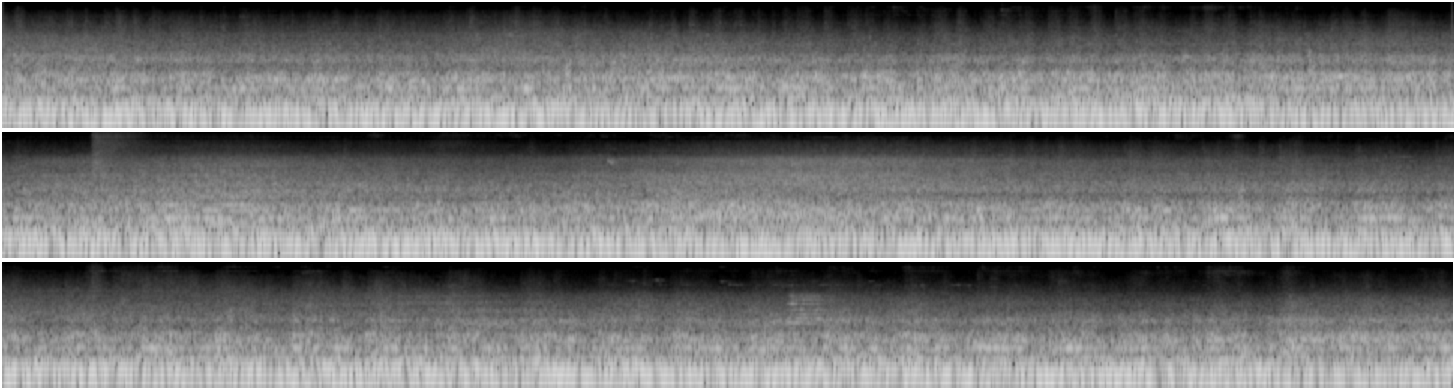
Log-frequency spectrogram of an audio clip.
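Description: Bangladesh Railway express train's LHB passenger coach running at speed, heard from the coach window: a steady, loud, deep rumble of wheels on rail. A brief hiss swells about halfway through.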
